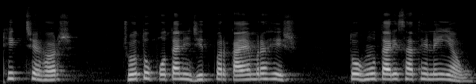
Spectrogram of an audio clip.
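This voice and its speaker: A headstrong young wife snaps her words out sharply, proud and quick to anger, as a woman narrator takes her part. The voice sits somewhat high. It is a storybook reading. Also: dark tone, close to an everyday voice. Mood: defiant.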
